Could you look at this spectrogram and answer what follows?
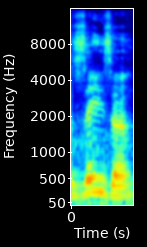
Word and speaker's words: Zazer: It's Professor Zazer, like a laser with a Z.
